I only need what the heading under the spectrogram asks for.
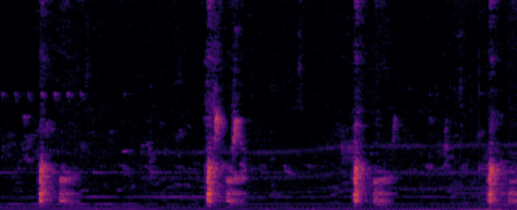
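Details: A tokay gecko a few meters from the recordist gives loud, barking two-part "to-kay" calls, repeated about every two seconds.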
